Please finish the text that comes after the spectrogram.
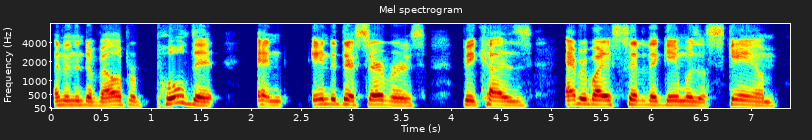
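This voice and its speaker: A man's voice: on the high side, normal speed, a bit bright, no echo, studio quality. A man talking casually and emphatically about video games as a podcast co-host, with slangy phrasing.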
